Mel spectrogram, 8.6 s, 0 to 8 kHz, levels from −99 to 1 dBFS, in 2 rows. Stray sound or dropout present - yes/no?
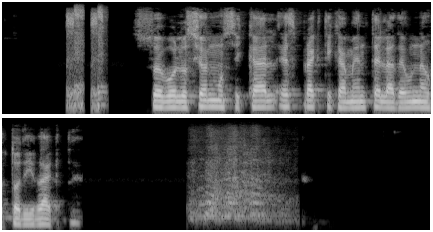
yes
